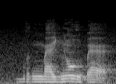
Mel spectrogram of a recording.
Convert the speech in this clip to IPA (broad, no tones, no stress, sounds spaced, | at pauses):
b ə ŋ͡m æ ʎ ɔ̃ ɡ͡b æ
